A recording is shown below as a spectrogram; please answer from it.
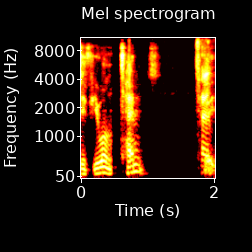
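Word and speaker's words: Thames: Tems. But that's that's how it's pronounced. Tems. So, I just think T E M Z.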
